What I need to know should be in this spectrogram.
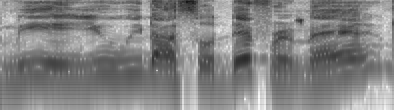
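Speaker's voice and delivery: put-on drunken speech. Imitating a stranger in a bar who puts an arm around you: imitating a drunk person. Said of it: "somebody put their arm around you in the bar and be like".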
